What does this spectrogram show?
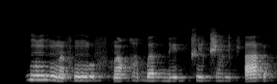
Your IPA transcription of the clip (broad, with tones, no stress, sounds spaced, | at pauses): ɡ ũ˥ ɡ ŋ͡m ə̃˩˧ f ŋ͡m u˧˥˧ f h ũ˩˧ q ə̤˥ ɓ ə˨˥ ɡ͡b y˨˥ ɡ t͡ʃ y˨˥ t͡ʃ a̤˧˥˧ ɡ t͡ʃʼ a˨˥ ɡ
